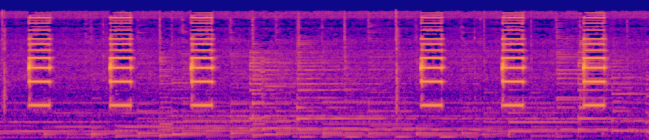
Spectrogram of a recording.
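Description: The Arduino Cyclone LED game's buzzer beeps three times, short and evenly spaced about a second apart, then pauses and beeps three more times. Acoustic guitar music plays underneath.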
